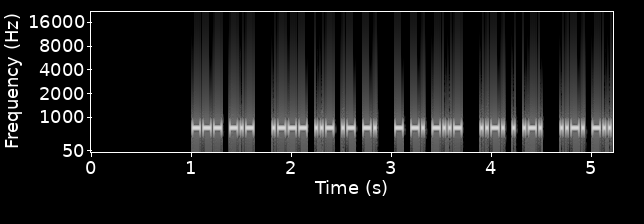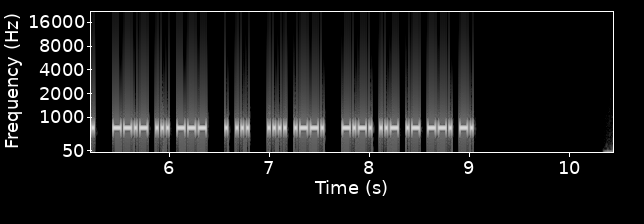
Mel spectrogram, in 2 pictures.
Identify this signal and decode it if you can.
Morse code, heard as a keyed tone, about 46 wpm, 700 Hz. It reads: OK JUAN TNX FER FB QSO ES HP CUAGN
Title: K1USN SST QSO Practice 45wpm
